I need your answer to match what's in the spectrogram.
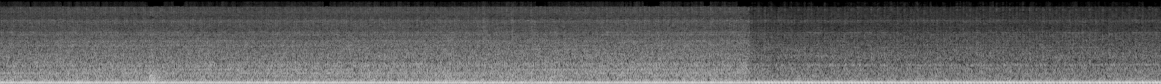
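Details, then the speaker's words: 1945 Ford 2N loader tractor engine idling during loader repairs; it smokes somewhat. Deep, steady low thump at an even beat; a healthy old engine ticking over. "it does run nice. We'll just let her go till she runs out of gas."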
